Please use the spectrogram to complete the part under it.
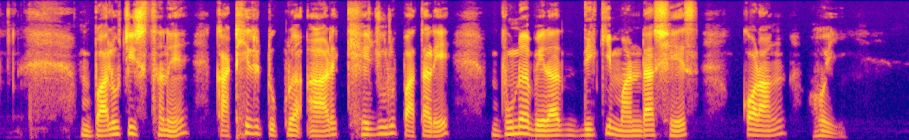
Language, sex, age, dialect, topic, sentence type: Bengali, male, 18-24, Rajbangshi, agriculture, statement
